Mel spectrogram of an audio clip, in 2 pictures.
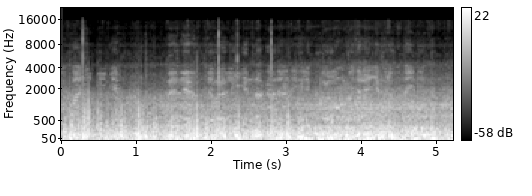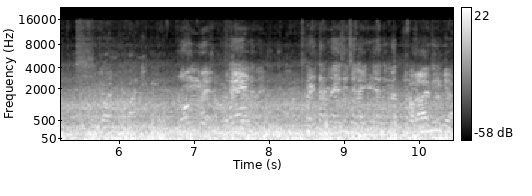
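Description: Steady low rumble of road and wind noise inside a moving car, with faint voices over it.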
